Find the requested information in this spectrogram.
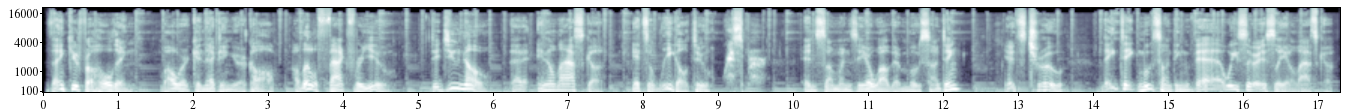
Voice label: ON HOLD COMICAL PHONES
